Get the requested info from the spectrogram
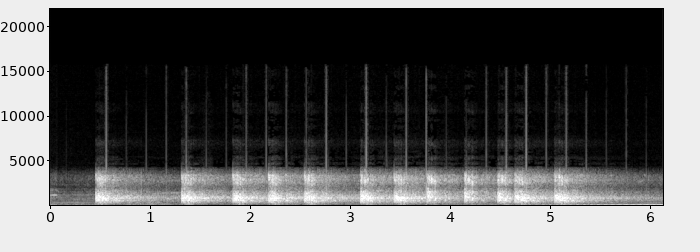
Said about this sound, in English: You get the bang, bang, bang, and then you get more of a tick, tick, tick. That's a different gun being fired. Shell casings found at the scene confirmed the suspicions.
